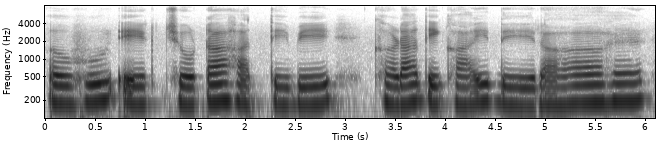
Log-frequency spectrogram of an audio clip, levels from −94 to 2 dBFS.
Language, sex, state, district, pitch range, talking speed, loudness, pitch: Hindi, female, Uttar Pradesh, Saharanpur, 170-190 Hz, 90 wpm, -17 LUFS, 180 Hz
